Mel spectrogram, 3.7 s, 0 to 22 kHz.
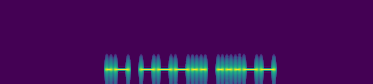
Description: Morse code, heard as a keyed tone, about 28 wpm, 700 Hz. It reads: A83
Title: Common Cut Numbers - 3-Digit 28wpm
